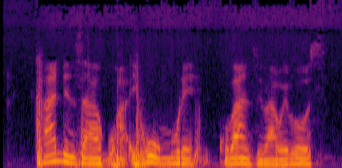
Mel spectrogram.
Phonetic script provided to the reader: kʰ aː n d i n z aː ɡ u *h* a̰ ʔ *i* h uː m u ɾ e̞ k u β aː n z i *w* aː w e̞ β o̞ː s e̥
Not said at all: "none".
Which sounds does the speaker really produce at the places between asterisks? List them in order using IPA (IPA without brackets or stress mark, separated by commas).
h, i, β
